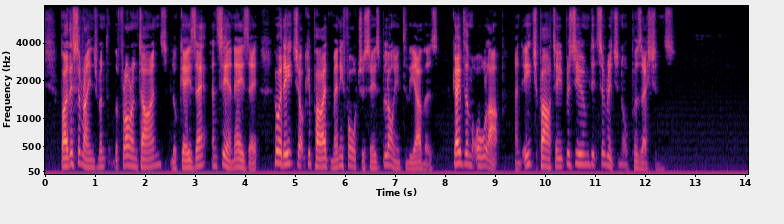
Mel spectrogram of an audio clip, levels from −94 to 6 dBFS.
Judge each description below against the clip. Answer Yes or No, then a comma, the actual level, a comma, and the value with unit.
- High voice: No, medium, 145 Hz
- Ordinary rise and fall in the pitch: No, wide, 6.4 semitones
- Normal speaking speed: No, slow, 125 wpm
